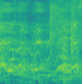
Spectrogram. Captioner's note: laughter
